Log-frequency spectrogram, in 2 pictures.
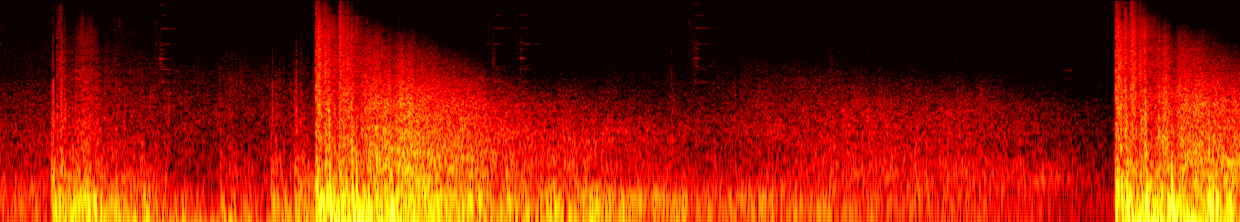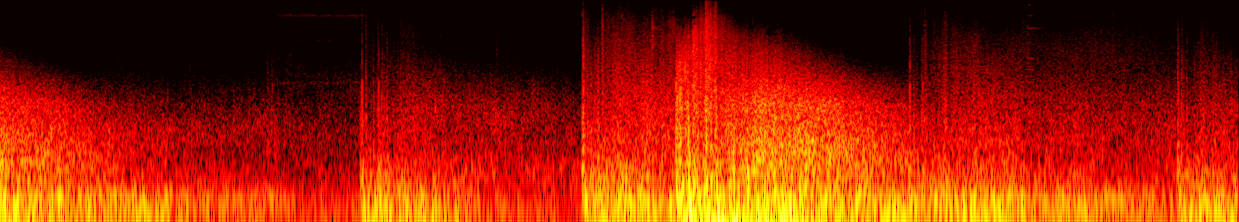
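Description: Video game gunfire booming out in three heavy blasts, each a sharp loud onset trailing off into a long rumbling decay, with no talk over it.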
